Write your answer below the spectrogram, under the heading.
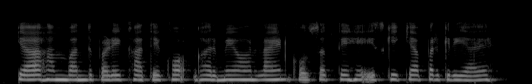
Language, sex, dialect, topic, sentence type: Hindi, female, Garhwali, banking, question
